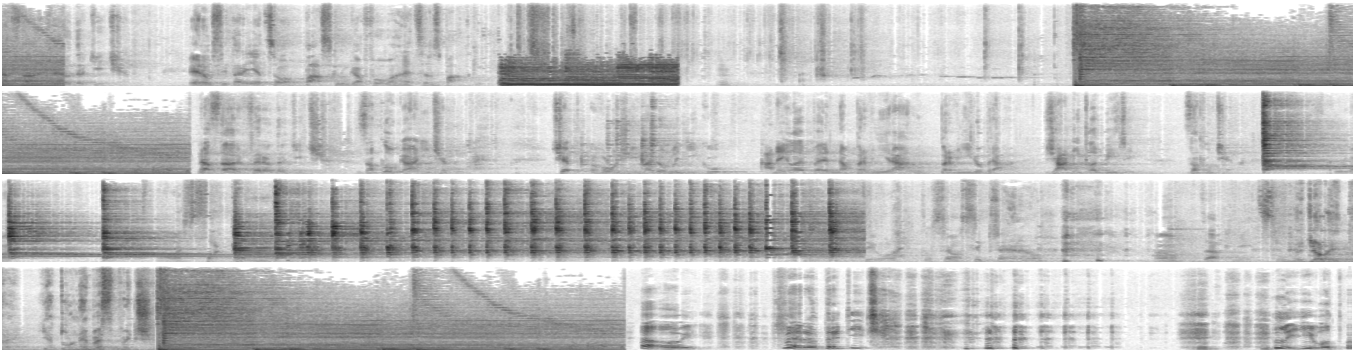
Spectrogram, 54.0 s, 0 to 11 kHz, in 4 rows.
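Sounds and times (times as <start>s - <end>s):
hammer striking metal: 26.2s - 35.7s.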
